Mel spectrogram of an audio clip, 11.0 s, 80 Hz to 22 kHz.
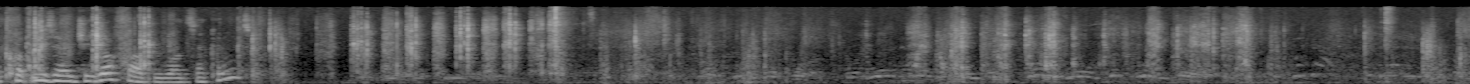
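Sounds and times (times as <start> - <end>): scissors snipping paper: 0.0 - 4.4, 6.4 - 11.0.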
